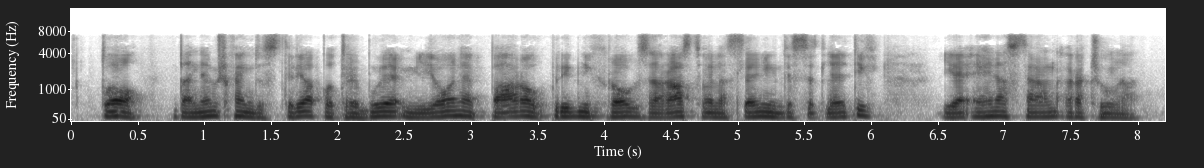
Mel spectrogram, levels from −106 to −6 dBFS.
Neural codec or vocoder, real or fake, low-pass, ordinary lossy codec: codec, 16 kHz, 2 kbps, FreqCodec, smaller model; fake; 7.2 kHz; MP3, 64 kbps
